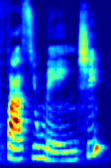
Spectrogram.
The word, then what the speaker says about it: facilmente: Ao juntar com o mente, o acento se mantém no Fá. Então, vai ficar facilmente. Em facilmente, Fá não é nada, não é paroxítona, não é nada. Mas é a sílaba mais forte e como a sua raiz já era acentuada, ela continua acentuada. Certo?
